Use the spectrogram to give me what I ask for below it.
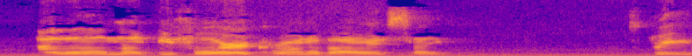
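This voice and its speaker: A man speaks at a moderate pace with a fairly high pitch. Noticeable background noise runs under his voice. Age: young. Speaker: college student. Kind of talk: interview.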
